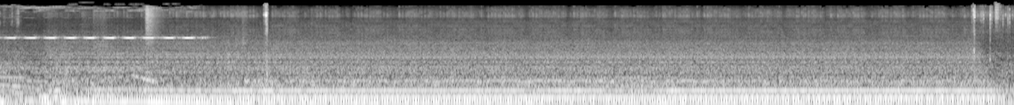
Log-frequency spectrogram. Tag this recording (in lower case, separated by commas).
motor vehicle (road), vehicle, bus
